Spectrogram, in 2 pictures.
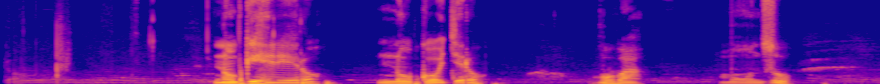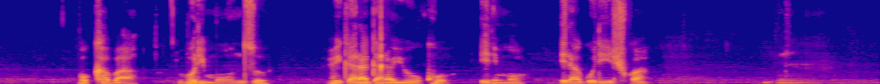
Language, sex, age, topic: Kinyarwanda, male, 18-24, finance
